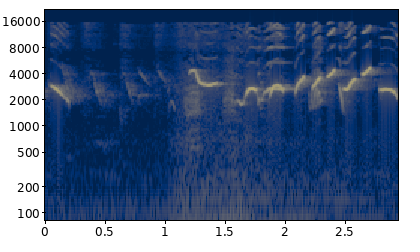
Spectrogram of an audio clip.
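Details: Male prinia singing actively, used as a training recording for other birds: a quiet opening whistle, then a fast string of loud, bright, looping whistled notes, about ten in under two seconds.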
